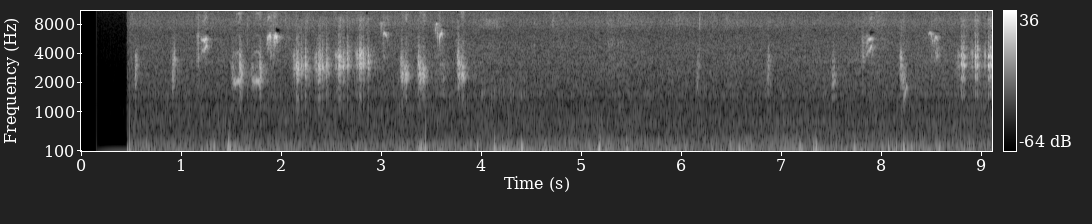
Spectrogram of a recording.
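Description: An Oriental reed warbler sings harsh, grating chattering phrases in quick bursts over a steady low rumble of wind or distant traffic.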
